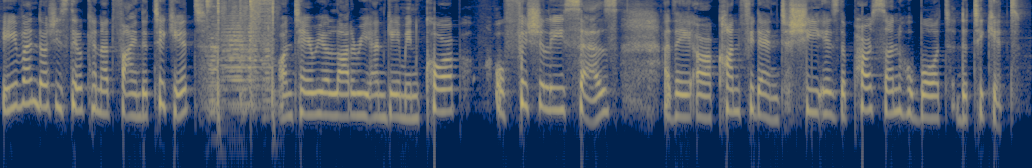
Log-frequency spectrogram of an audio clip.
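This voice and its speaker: A woman hosting a show, reading news items in an unhurried way and adding casual asides and fillers. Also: fairly high pitch, low-quality recording. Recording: music playing loudly behind.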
